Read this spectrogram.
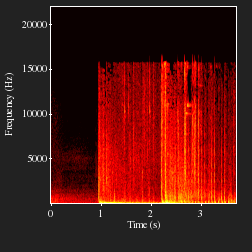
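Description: A rifle fires a loud, echoing shot.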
